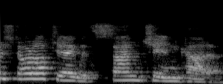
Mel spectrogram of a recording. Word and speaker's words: Sanchin: so we're going to start off today with sun chin kata sun chin is spelled s-a-n-c-h-i-n and it's one of the ishin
